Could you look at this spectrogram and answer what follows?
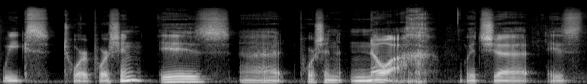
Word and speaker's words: Noach: It has the ch, the guttural sound on the end.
